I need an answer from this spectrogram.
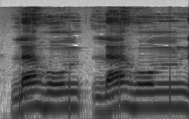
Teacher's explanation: الهاء مضمومه نضم الشفتين فيها الميم مظهره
